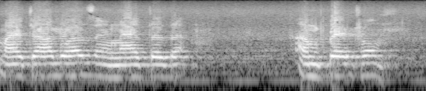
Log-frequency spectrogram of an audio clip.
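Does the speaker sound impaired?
Yes: ALS (Lou Gehrig's disease); young onset.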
